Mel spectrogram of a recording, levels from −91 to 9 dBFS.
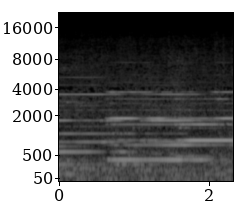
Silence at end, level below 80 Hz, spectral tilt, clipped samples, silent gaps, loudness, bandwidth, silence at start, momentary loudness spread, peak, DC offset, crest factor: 0 s; -60 dBFS; -3 dB/octave; under 0.1%; none; -38 LUFS; 15 kHz; 0 s; 6 LU; -28 dBFS; under 0.1%; 12 dB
